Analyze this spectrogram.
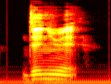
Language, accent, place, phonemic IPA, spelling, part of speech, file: French, France, Lyon, /de.nɥe/, dénuer, verb, LL-Q150 (fra)-dénuer.wav
- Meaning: to deprive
